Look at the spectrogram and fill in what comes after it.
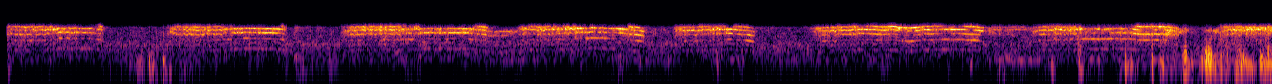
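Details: Several otters giving high, harmonic squealing cries in drawn-out bursts of about a second, repeated almost continuously with short gaps, some notes bending downward; faint background clatter throughout.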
